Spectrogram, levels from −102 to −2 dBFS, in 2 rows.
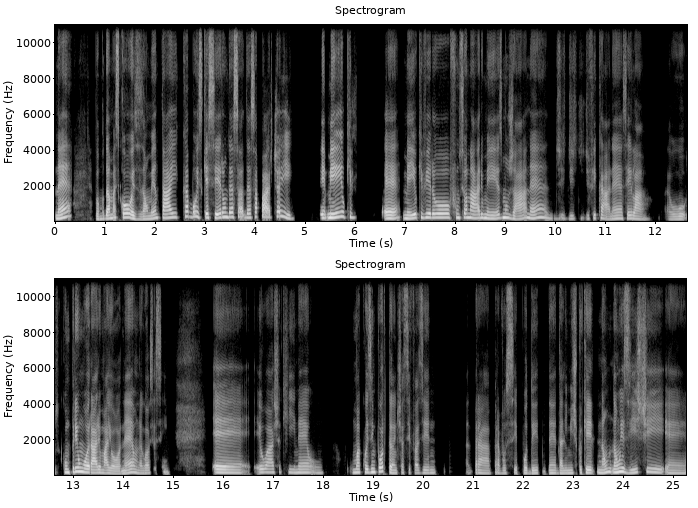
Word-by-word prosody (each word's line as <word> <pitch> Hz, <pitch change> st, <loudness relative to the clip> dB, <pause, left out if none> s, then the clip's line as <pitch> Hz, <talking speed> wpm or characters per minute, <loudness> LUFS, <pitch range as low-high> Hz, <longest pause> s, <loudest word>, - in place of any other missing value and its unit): né, 215 Hz, +12 st, +4 dB, 0.5 s
vamos 145 Hz, +2 st, -4 dB
dar 170 Hz, -1 st, +6 dB
mais 205 Hz, -, -1 dB
coisas, 180 Hz, -12 st, +3 dB
aumentar", 205 Hz, +8 st, +2 dB
e 240 Hz, -, -1 dB
acabou, 280 Hz, 0 st, +1 dB
esqueceram 220 Hz, +1 st, +3 dB
dessa 255 Hz, -1 st, +1 dB
dessa 220 Hz, +4 st, -1 dB
parte 255 Hz, +1 st, +1 dB
aí. 220 Hz, -, -1 dB, 0.6 s
Eh, 200 Hz, 0 st, +4 dB
meio 235 Hz, +6 st, +5 dB
que 250 Hz, -, -4 dB, 0.6 s
é, 180 Hz, +3 st, +4 dB
meio 180 Hz, +3 st, +3 dB
que 225 Hz, -, -5 dB
virou 220 Hz, 0 st, +3 dB
funcionário 210 Hz, -1 st, 0 dB
mesmo 195 Hz, +4 st, +1 dB
já, 165 Hz, -2 st, -2 dB
né, 215 Hz, +2 st, -1 dB
de 165 Hz, +2 st, -16 dB
de 160 Hz, 0 st, -11 dB, 0.2 s
de 165 Hz, -, -12 dB
ficar, 185 Hz, -4 st, -4 dB
né, 170 Hz, +3 st, -3 dB
sei 175 Hz, +1 st, -4 dB
lá, 150 Hz, -4 st, -3 dB, 0.4 s
eh, 135 Hz, -, -15 dB
o 140 Hz, +1 st, -5 dB, 0.2 s
cumprir 180 Hz, +5 st, +3 dB
um 220 Hz, -3 st, +6 dB
horário 165 Hz, -3 st, +5 dB
maior, 135 Hz, -4 st, -1 dB
né, 150 Hz, +8 st, 0 dB
um 175 Hz, -, -2 dB
negócio 145 Hz, +1 st, -6 dB
assim. -, -, -13 dB, 0.9 s
Eh, 165 Hz, -2 st, +2 dB
eu 180 Hz, +1 st, -3 dB
acho 180 Hz, +1 st, -4 dB
que, 170 Hz, -2 st, -8 dB
né, 170 Hz, +1 st, -1 dB
u 150 Hz, -2 st, -9 dB, 0.5 s
uma 175 Hz, +2 st, 0 dB
coisa 185 Hz, 0 st, +1 dB
importante 175 Hz, -7 st, +1 dB
a -, -, -9 dB
se 160 Hz, -, -12 dB
fazer 150 Hz, +1 st, -6 dB
n 155 Hz, 0 st, -7 dB, 0.8 s
pra 145 Hz, -3 st, -4 dB
pra 150 Hz, -, -6 dB
você 140 Hz, +1 st, -9 dB
poder, 145 Hz, -1 st, -5 dB, 0.2 s
né, 145 Hz, 0 st, -3 dB
dar 140 Hz, 0 st, -3 dB
limite 140 Hz, +1 st, -4 dB
porque 160 Hz, -1 st, 0 dB
não 160 Hz, +5 st, +1 dB
não 195 Hz, 0 st, +4 dB
existe, 185 Hz, +1 st, -1 dB
eh, 140 Hz, -1 st, -6 dB
175 Hz, 155 wpm, -24 LUFS, 155-210 Hz, 0.9 s, dar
